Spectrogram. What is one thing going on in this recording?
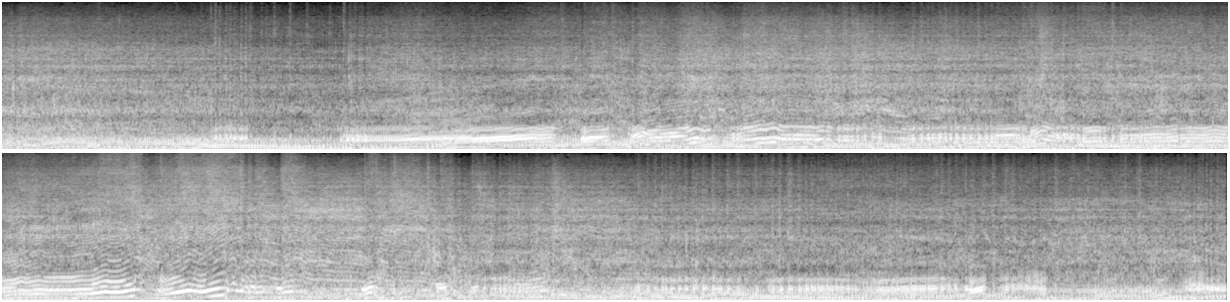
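Tyres crunch over a dirt trail with occasional bumps and knocks.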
